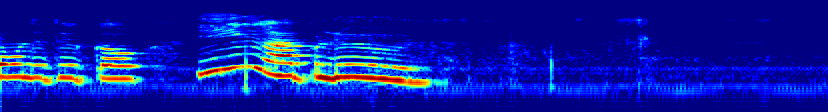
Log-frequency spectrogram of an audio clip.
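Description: Book pages turn with a soft rustle.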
